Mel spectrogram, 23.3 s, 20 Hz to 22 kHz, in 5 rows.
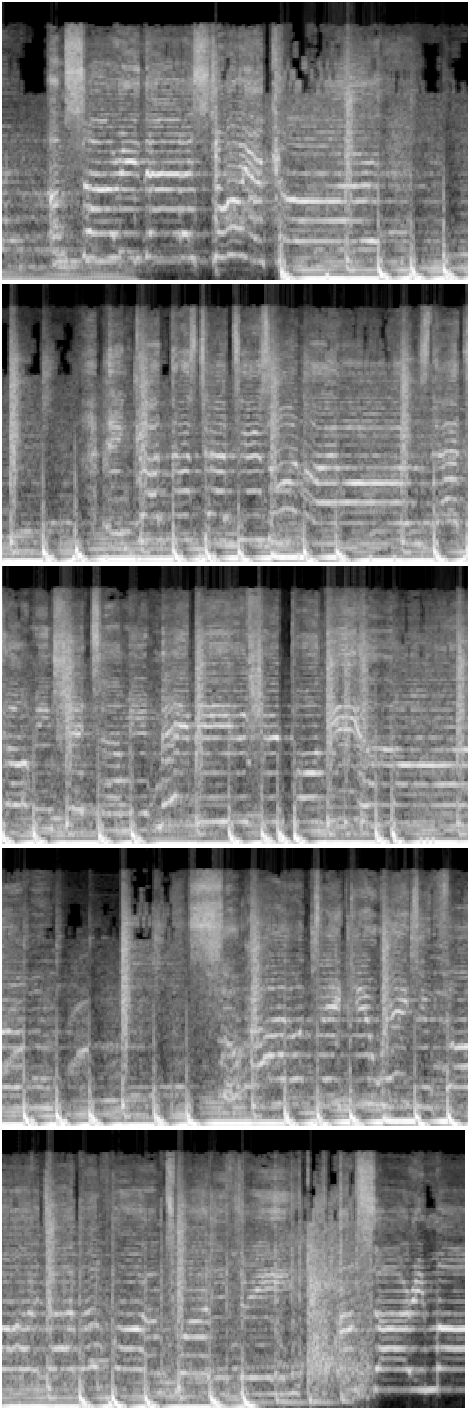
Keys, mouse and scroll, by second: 0.0 alt+shift+click, 1.1 shift+space, 1.4 shift+click, 3.1 ctrl+alt+scroll down 1, 4.1-8.1 alt+shift+drag, 9.2 ctrl+0, 9.8 space, 10.0 click, 10.1 space, 11.0 click, 16.1-19.0 alt+drag, 19.0 ctrl+d, 21.2 ctrl+alt+scroll up 1, 21.9 ctrl+space, 22.0 click, 22.9 ctrl+alt+scroll down 1.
